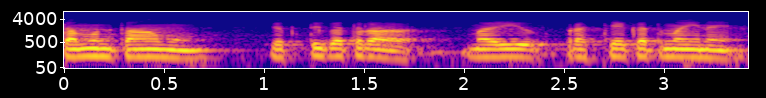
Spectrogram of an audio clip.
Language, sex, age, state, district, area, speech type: Telugu, male, 45-60, Andhra Pradesh, East Godavari, urban, spontaneous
